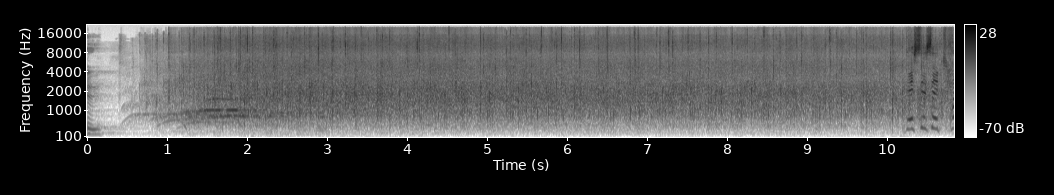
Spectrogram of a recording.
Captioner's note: applause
